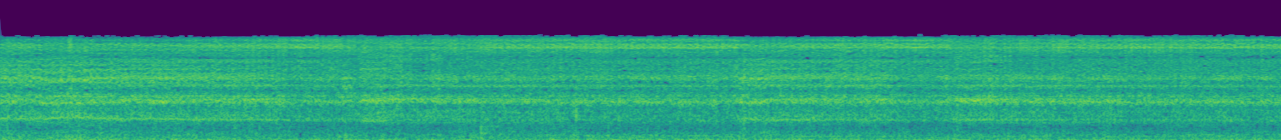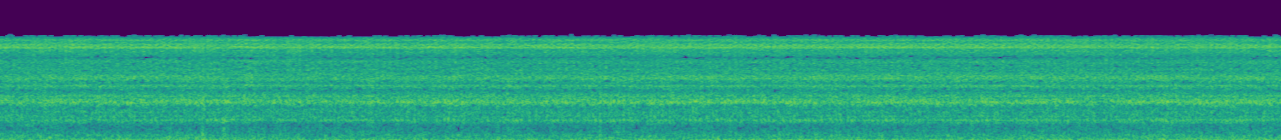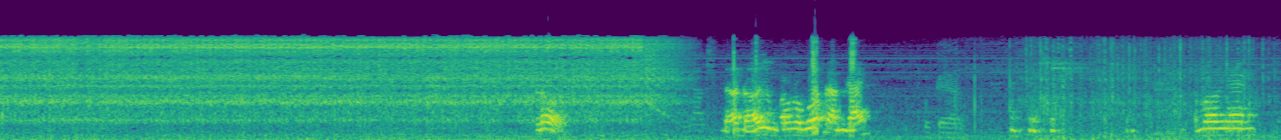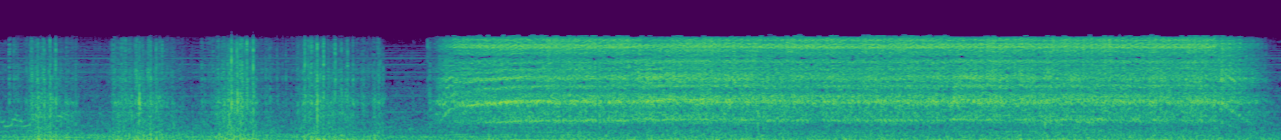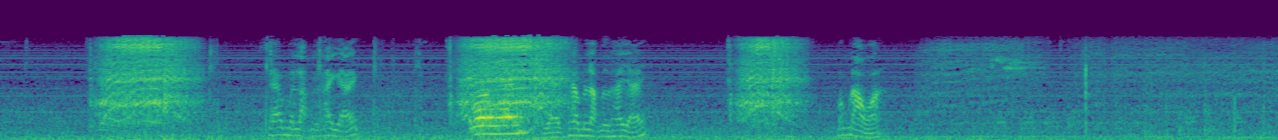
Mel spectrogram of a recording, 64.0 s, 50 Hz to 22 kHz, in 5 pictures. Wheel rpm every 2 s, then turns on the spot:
160, 160, 160, 160, 160, 160, 160, 160, 160, 160, 160, 160, 160, 160, 160, 150, 20, 0, 20, 20, 20, 80, 160, 160, 160, 80, 50, 10, 40, 20, 0, 0.
36-42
